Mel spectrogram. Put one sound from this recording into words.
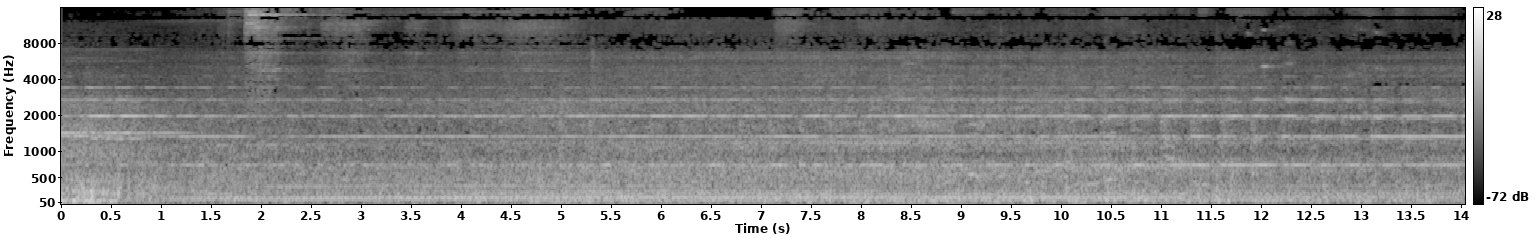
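A diesel locomotive engine hums steadily close by.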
